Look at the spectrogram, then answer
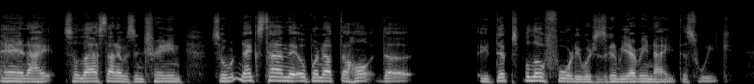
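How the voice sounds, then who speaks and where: Speaking with a New York accent, a man talks at a fairly quick pace with fairly high pitch and ordinary pitch variation. The sound is dry and close with no echo, on a very clean recording with a silent background. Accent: New York area American. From US Northeast, New York. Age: 60s. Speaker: podcast host and suicide prevention speaker. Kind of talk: casual chat. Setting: office.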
